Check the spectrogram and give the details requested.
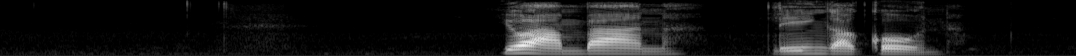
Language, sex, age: Tsonga, male, 20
